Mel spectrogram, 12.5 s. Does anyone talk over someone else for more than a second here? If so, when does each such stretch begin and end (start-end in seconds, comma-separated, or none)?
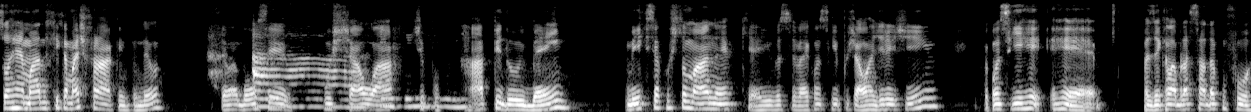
2.5-4.7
